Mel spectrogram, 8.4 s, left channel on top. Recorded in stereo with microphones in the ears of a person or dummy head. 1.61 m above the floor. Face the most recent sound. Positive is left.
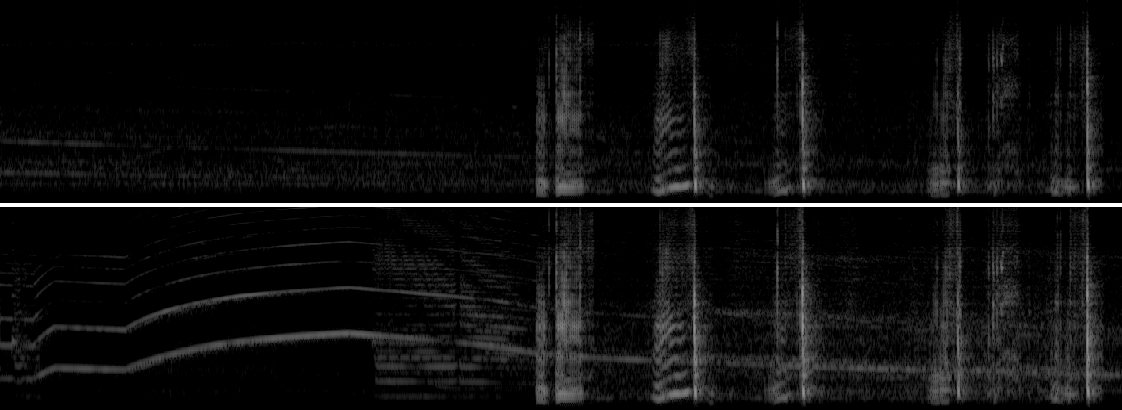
turn(degrees=-30)  # may be behind; listen again after turning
